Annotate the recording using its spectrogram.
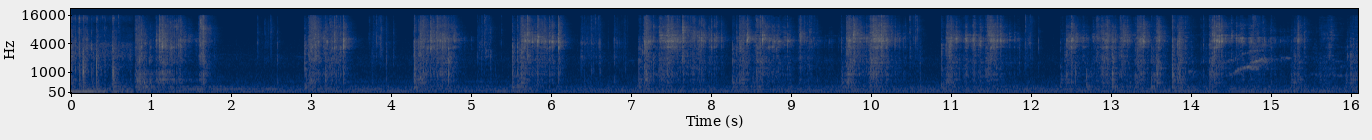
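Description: Blood cockles in their shells clattering against one another and a metal wok as they are stirred with a wooden spatula, in short, sharp bursts about two a second.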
